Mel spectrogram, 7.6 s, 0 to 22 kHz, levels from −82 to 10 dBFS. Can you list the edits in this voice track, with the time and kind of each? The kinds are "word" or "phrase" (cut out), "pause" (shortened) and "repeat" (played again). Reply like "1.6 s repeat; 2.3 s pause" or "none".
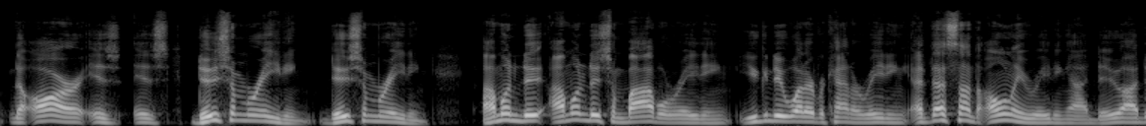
1.2 s pause; 3.0 s pause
